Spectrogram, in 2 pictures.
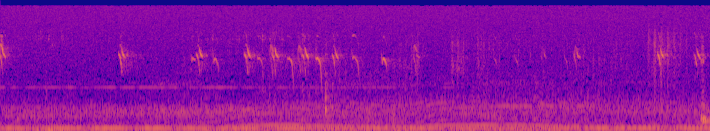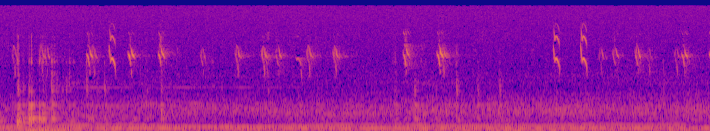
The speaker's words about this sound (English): Wild bird. Mostly the male calling here. Females are responding.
